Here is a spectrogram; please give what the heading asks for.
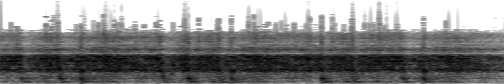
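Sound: stadium crowd cheering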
